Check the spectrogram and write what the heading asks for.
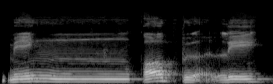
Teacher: nun sukun bertemu dengan huruf qof bacaan ikhfa dibaca samar-samar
